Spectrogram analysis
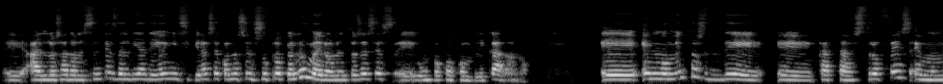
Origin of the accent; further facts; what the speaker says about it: Poland; Spanish is a second language; now in Spain; como yo soy polaca, vivo desde hace 30 años en España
